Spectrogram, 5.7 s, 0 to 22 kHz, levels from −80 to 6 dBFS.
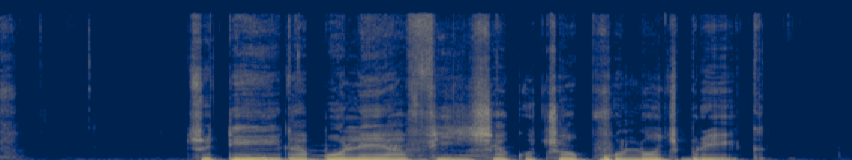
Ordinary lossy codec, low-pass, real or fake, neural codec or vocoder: none; none; real; none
